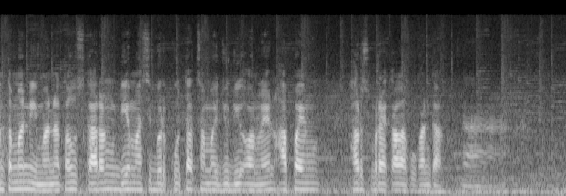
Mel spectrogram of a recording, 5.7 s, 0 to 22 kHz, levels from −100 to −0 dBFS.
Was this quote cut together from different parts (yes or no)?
no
